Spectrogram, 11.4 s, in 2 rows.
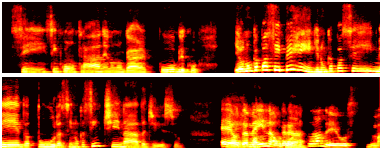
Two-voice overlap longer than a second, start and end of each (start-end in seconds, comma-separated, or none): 9.0-10.3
